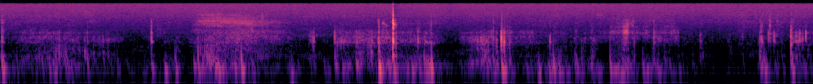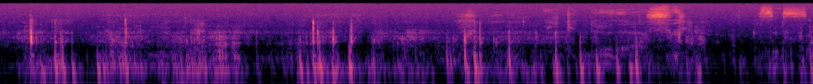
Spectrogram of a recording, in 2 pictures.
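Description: Handling noise from a handheld microphone being passed hand to hand along a table: a string of knocks, bumps and rubbing.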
